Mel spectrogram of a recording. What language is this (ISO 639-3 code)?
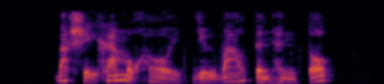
vie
